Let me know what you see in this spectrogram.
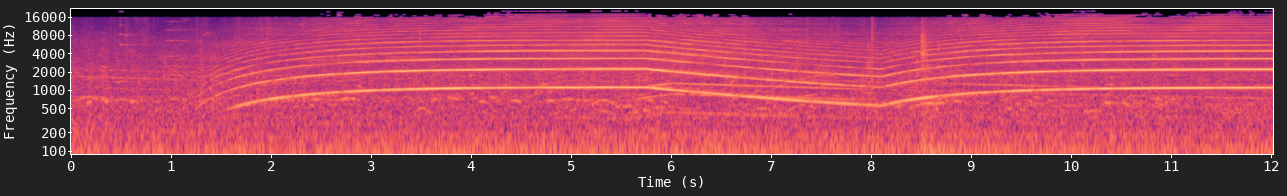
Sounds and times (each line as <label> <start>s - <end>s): people 0.0s - 12.0s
